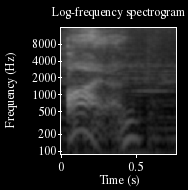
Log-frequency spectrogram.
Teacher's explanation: this is wrong the word is spelled I are o n when we pronounce the word we don't pronounce the letter R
